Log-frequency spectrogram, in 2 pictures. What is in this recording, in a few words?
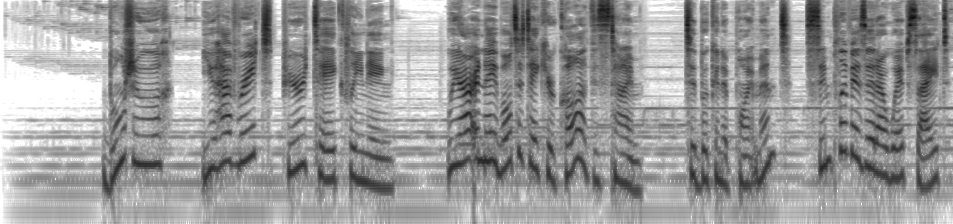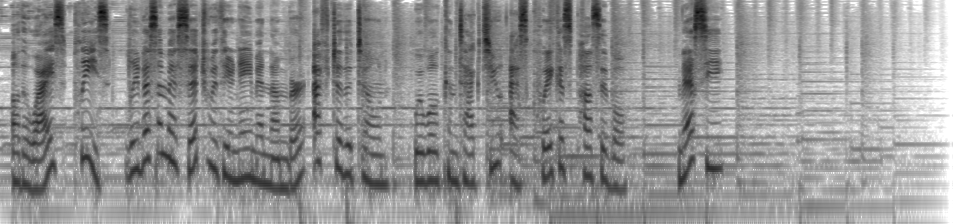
en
